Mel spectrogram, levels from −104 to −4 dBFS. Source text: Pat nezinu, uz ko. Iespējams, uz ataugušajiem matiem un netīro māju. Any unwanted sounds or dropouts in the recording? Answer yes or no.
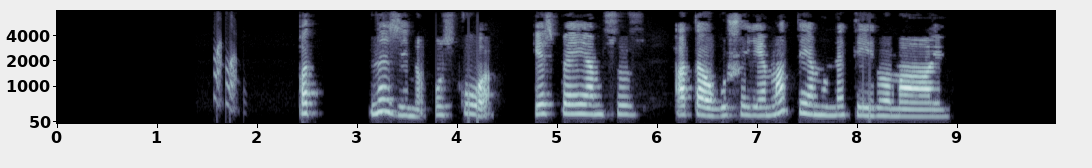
yes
